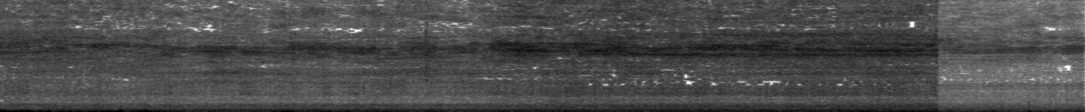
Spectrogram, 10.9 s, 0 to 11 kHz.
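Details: MSR WhisperLite Internationale 600 stove at full flame boiling a pot of water, near-rolling boil in about five minutes: steady, even hiss-roar with no sputtering or surging until it cuts off near the end; burner healthy.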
